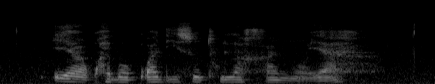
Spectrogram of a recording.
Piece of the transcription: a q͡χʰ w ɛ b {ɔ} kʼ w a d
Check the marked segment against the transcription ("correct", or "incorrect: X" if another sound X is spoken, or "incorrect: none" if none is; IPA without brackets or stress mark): correct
